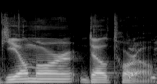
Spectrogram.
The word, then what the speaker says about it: Guillermo del Toro: It's directed by Odero Toro. Is that how you pronounce his name? – Guillermo del Toro. – Yeah. That's it, Guillermo del Toro.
